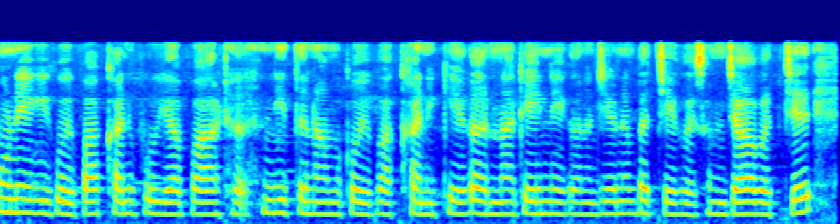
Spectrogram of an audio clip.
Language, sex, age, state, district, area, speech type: Dogri, female, 30-45, Jammu and Kashmir, Samba, rural, spontaneous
